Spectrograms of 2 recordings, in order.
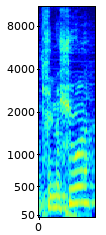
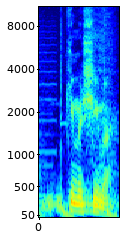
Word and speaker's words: Kimishima: Kimishima? Yeah, Kimishima.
